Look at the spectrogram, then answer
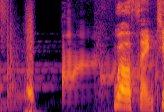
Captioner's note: spring bouncing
